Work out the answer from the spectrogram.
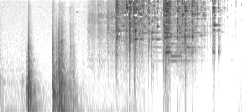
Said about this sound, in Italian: Ho visto la finestra rotta e eh. mi sa che ho finito di rompertela.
